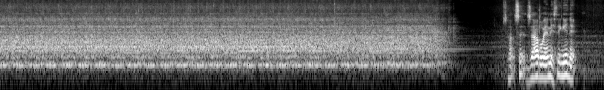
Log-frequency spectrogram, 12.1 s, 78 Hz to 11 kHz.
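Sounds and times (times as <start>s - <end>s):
lathe motor humming: 0.0s - 9.1s.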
